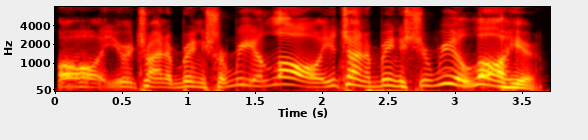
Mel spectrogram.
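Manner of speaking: imitating a harasser accusing him of bringing Sharia law, mocking; mocking accuser voice.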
